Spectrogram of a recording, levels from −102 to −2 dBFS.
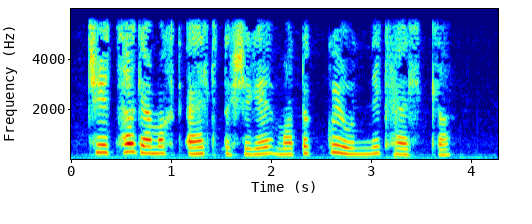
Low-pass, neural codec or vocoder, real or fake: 5.4 kHz; none; real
